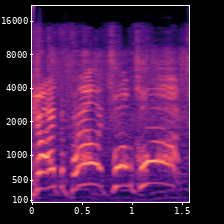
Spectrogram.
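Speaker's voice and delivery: high, urgent enemy callout. Real, not acted. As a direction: shout the enemy spot. Calling out enemy.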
